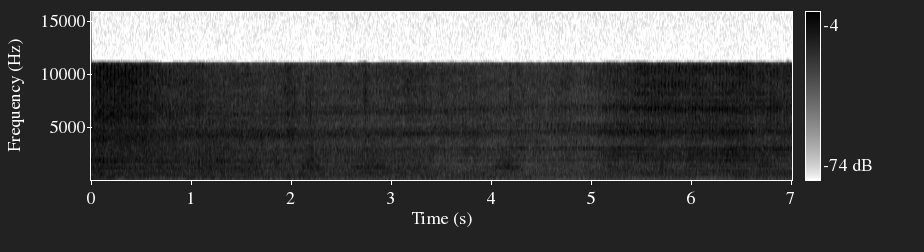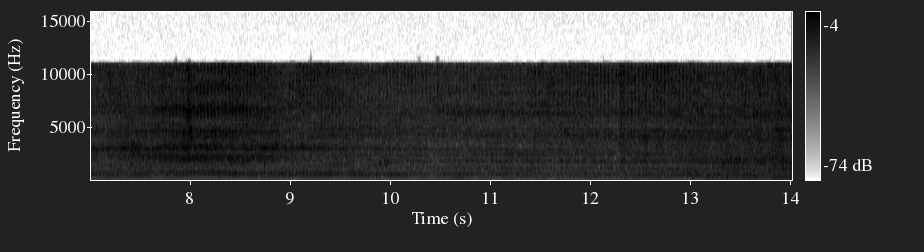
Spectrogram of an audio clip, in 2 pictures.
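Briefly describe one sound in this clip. A lawn mower engine drones steadily at a distance.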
